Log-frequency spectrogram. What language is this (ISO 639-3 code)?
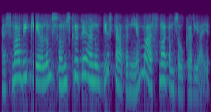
san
